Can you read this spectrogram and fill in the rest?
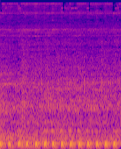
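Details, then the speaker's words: Honda Grazia scooter after self-start fix, new self relay fitted, self switch and brake switch wired directly: small engine putters evenly at idle after button start; starting circuit working. "మనకి అది ఎందుకు అవుతుంది అంటే మనం ఇక్కడ switch అనేది self switch direct చేసామో break switch కూడా డైరెక్ట్ చేసేసాం"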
